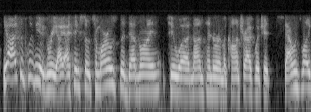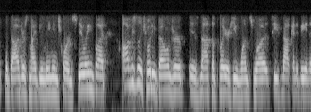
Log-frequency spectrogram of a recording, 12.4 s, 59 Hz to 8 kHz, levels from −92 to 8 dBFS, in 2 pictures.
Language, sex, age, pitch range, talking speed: English, male, 30-49, 135-170 Hz, 220 wpm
